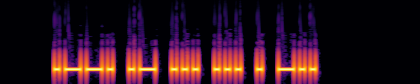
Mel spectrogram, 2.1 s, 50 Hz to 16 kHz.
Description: Morse code, heard as a keyed tone, about 44 wpm, 700 Hz. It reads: PASSED
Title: ED Suffix - Top 100 Words with Base Words 45wpm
